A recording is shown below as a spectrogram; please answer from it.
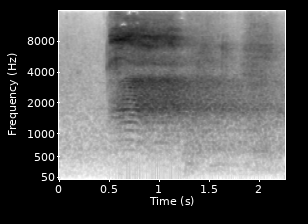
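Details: Beluga named Gray at Port of Nagoya Public Aquarium, recorded 3 February 2023 while being moved to another pool; a loud, sustained high whistle with bright harmonics starts abruptly and holds steady, slowly fading.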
